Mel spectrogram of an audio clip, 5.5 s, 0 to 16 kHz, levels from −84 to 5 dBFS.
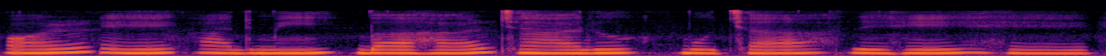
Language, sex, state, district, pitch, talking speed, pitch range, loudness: Hindi, female, Uttar Pradesh, Budaun, 225 Hz, 95 wpm, 215-235 Hz, -27 LUFS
